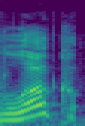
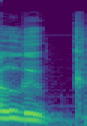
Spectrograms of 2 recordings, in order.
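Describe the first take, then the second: First: It rhymes with 'book', with a short vowel. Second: It rhymes with 'duke', with a long vowel. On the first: "it's either going to be look or Luke" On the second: "it's either going to be look or Luke"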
